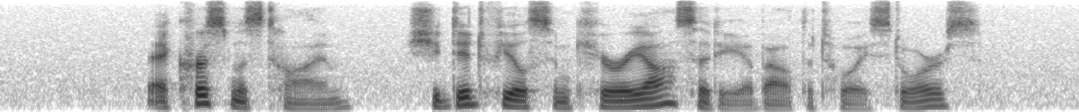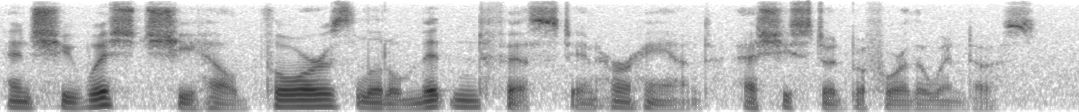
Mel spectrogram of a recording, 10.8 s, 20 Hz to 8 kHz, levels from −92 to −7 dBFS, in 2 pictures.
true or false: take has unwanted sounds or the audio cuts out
false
